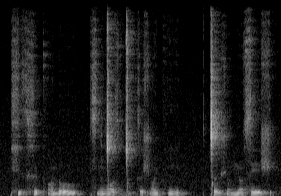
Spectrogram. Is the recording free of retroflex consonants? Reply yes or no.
yes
